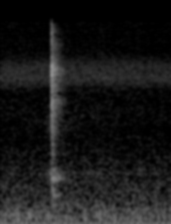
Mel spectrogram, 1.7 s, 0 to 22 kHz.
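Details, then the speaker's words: Conrad Basetech BT-153 linear lab power supply under load around 7 V, 2.2 A current-limited: single sharp dry click over faint hum as relay switches the linear transformer tap, normal operation. "you can hear the relay click now it's 7 volts 2.21 2.2 amps and relay switched the top on the linear transformer"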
